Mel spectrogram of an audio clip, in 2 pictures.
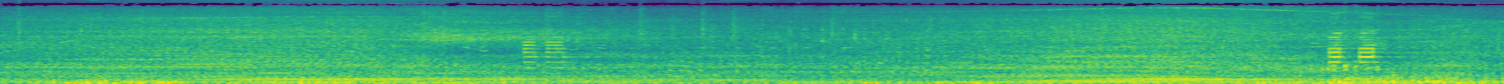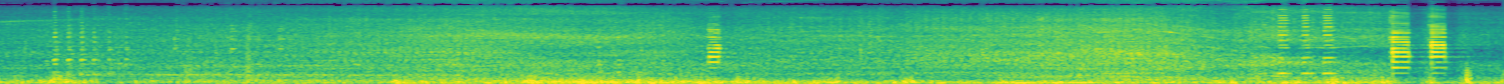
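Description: Tow trucks and other heavy vehicles rolling slowly past with engines running, their rumble growing louder around the middle. Vehicle horns give short honks a few times, then a quick run of honks near the end.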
